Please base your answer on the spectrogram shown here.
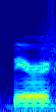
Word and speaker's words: Baraga: I'm glad you showed us some of this stuff up in, how do you pronounce this? Baraga? Baraga area.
